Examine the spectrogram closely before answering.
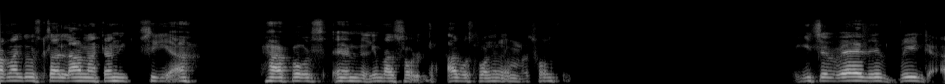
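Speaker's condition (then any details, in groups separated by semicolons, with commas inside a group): Muscular Parkinson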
